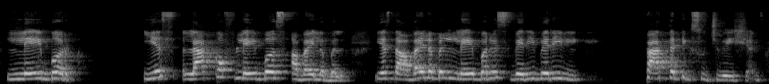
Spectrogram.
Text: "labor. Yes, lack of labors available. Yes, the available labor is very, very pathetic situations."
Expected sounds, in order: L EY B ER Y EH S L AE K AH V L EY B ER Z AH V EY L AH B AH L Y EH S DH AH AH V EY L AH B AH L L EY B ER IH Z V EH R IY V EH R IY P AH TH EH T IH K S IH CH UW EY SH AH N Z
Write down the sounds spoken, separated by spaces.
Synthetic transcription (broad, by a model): L EY B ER Y EH S L AE K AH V L EY B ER S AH V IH L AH B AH L Y EH S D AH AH V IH L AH B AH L L EY B ER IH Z V EH R IY V EH R IY P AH T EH T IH K S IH CH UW EY SH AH N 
